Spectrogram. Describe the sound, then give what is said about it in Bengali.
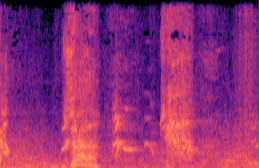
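An angry dog snarls and yelps in a few short, harsh bursts with sweeping pitch, separated by brief pauses. “কুকুরটা মাথা নিচু করে পা আছড়াতে আছড়াতে রাগে গজরাচ্ছে”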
